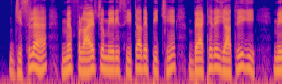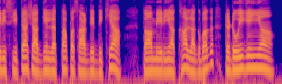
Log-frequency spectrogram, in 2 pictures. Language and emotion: Dogri, surprised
